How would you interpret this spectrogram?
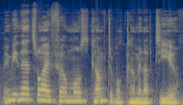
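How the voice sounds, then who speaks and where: A man's voice: fairly high pitch, very animated, fast, darkish tone, slight background noise. A man acting a shy, anxious, sweet young stranger in an audio roleplay, rambling with hesitant stammers and self-deprecating apologies. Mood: shy, chatty. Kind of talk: audio roleplay, intimate one-sided conversation. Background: coffee shop ambience.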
